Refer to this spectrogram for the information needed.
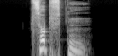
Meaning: inflection of zupfen: 1. first/third-person plural preterite 2. first/third-person plural subjunctive II
- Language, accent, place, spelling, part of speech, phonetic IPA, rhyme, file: German, Germany, Berlin, zupften, verb, [ˈt͡sʊp͡ftn̩], -ʊp͡ftn̩, De-zupften.ogg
